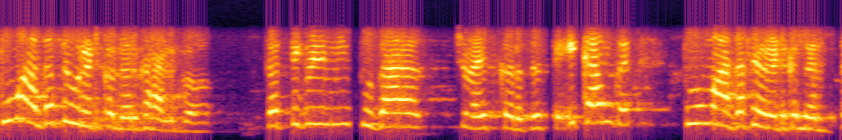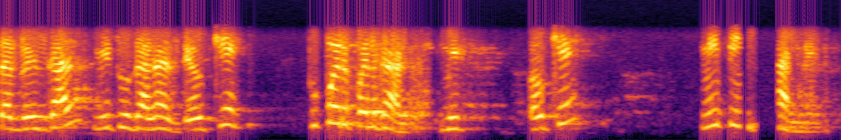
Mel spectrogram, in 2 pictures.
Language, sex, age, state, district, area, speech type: Marathi, female, 18-30, Maharashtra, Satara, urban, conversation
